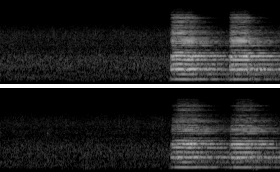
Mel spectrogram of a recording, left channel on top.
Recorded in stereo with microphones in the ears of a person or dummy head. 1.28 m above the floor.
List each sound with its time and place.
1.7 s a car horn: 70° left (ahead or behind), 6.5 m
